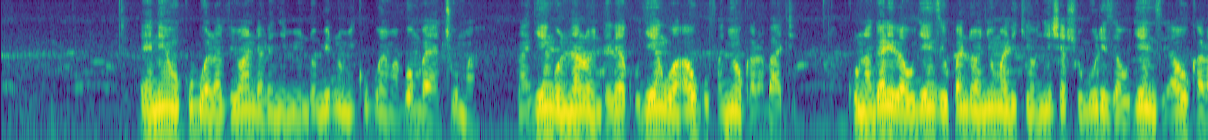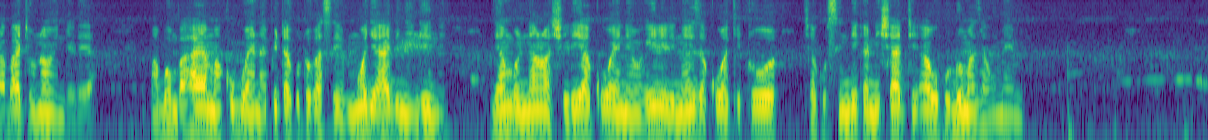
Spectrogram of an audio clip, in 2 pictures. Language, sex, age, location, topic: Swahili, male, 18-24, Dar es Salaam, government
